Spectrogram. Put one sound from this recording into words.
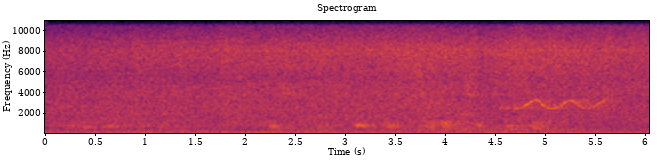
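Water splashes and churns in a passing boat's wake.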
